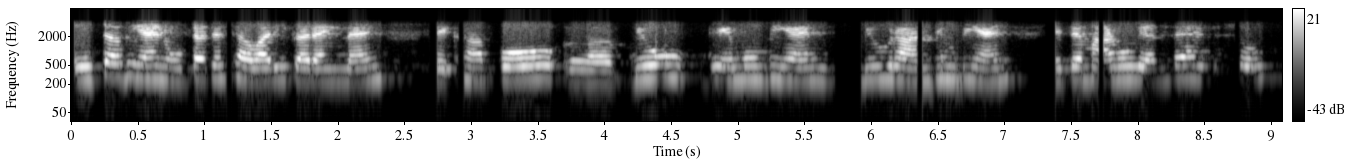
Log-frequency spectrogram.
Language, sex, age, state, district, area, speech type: Sindhi, female, 18-30, Gujarat, Surat, urban, conversation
